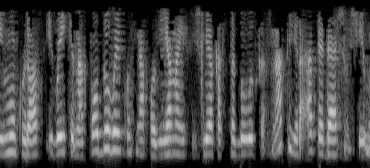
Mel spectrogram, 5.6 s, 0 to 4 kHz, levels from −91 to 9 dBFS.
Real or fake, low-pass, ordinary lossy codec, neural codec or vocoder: fake; 3.6 kHz; MP3, 16 kbps; codec, 16 kHz, 2 kbps, X-Codec, HuBERT features, trained on general audio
